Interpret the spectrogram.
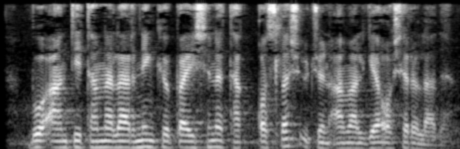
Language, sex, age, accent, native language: Uzbek, male, 40-49, Andijon, Uzbek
